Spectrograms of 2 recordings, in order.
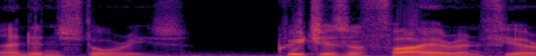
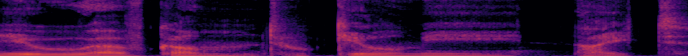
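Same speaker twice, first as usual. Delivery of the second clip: low, rumbling, slow dragon voice; 2 semitones lower, 4 dB quieter than usual. Reading a story, as the dragon Tharagon speaking to the knight, low and rumbling. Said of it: "I am the last of my kind, / The dragon was enormous, easily twice the size of any creature Cedric had faced in his long career. His wings, once vast and powerful, were now folded tightly against his b".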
